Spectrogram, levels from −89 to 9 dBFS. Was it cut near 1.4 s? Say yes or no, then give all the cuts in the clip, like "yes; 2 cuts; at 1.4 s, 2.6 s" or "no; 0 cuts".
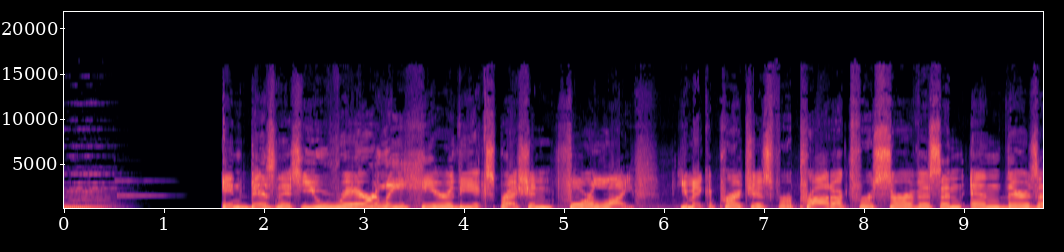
yes; 1 cut; at 1.4 s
